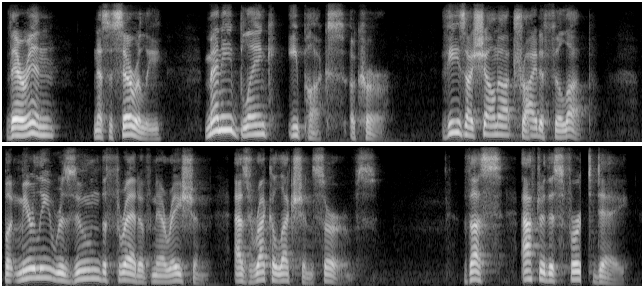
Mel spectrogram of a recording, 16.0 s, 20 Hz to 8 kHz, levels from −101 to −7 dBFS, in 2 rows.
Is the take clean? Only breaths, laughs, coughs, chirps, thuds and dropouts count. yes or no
no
